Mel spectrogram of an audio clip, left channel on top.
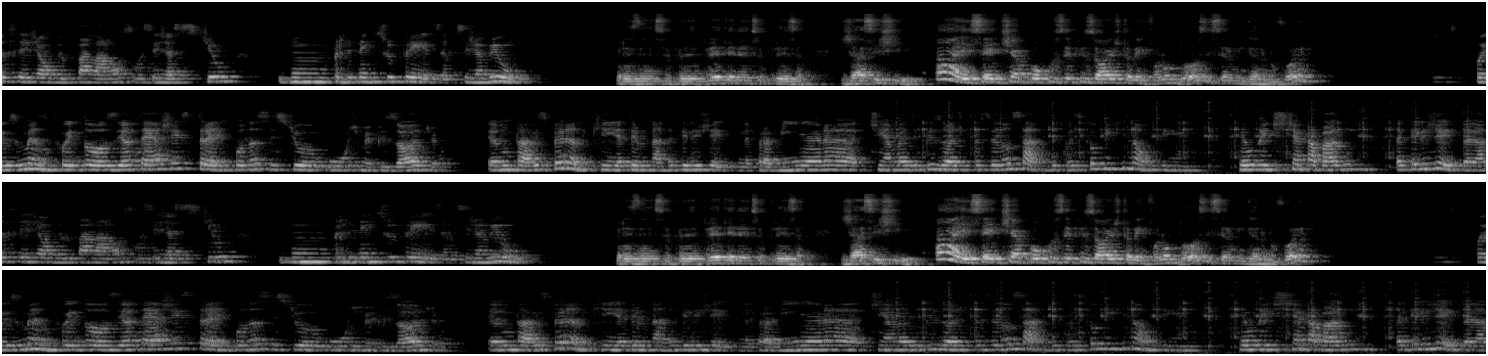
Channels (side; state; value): both; normal; correlation 0.70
